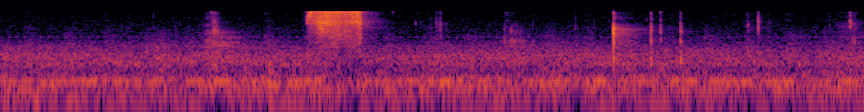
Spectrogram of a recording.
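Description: Knife blade tip gouging into a plastic bottle cap to pierce it: one short, harsh scrape about a second and a half in, then a few light clicks and ticks of steel on plastic.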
